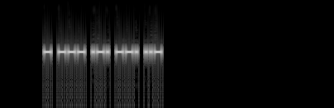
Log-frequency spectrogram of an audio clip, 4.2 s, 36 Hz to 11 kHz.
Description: Morse code, heard as a keyed tone, about 38 wpm, 690 Hz. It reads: TORGU
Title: Code Groups - 5 Letters - 40wpm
